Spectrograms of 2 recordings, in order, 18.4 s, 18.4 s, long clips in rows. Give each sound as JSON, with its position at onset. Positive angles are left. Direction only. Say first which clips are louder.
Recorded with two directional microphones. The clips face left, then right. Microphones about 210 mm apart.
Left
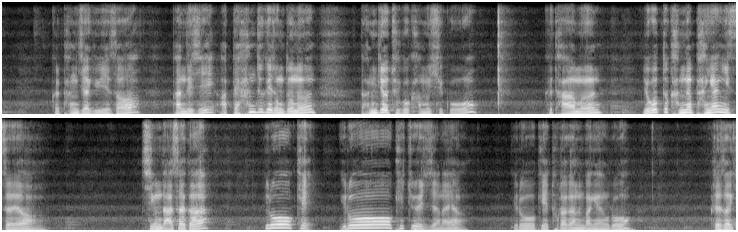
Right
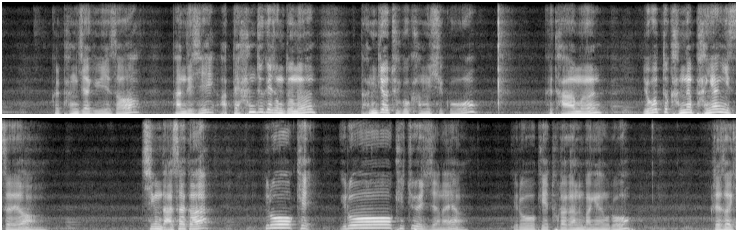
{"t": 0.6, "sound": "speech", "louder": "left 5 dB", "side_deg": 55}
{"t": 6.2, "sound": "finger snapping", "louder": "right 2 dB", "side_deg": -10}
{"t": 6.7, "sound": "speech", "louder": "left 3 dB", "side_deg": 50}
{"t": 10.9, "sound": "speech", "louder": "left 4 dB", "side_deg": 55}
{"t": 18.0, "sound": "speech", "louder": "left 5 dB", "side_deg": 55}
